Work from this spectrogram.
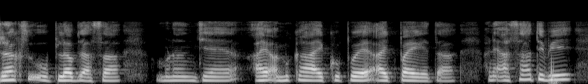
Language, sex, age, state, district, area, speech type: Goan Konkani, male, 30-45, Goa, Canacona, rural, spontaneous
